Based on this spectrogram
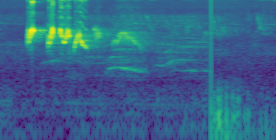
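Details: Red-whiskered bulbul giving one bright, chattering whistled phrase of quick up-and-down notes, then a softer lower slurred note; a sharp knock and low rumbling follow near the end.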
